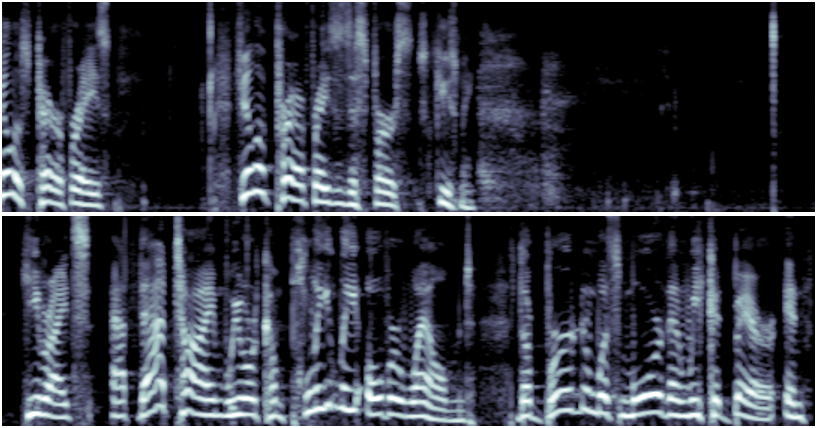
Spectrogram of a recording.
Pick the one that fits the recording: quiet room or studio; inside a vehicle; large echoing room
large echoing room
